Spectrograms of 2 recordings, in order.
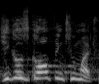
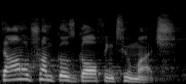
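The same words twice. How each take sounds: First: Higher-pitched imitation of a complainer; mock whine of complaint; mock media complaint. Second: Said in the usual way. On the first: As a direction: mimic their griping, pitched up. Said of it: "You guys are always like". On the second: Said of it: "a lot of people in the media say".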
